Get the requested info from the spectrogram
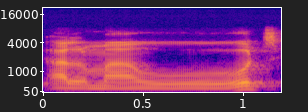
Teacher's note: sukun karena waqaf menjadi Al maut ini bacaan Mad layyin maut ini bacaan namanya Mad layyin dibaca panjang 2 harokat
